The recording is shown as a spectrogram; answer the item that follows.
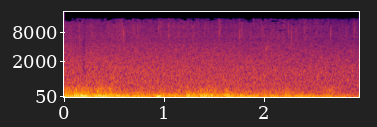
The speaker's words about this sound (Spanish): me llevé a Piggy a casa al día siguiente, bajo una terrible tormenta eléctrica.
